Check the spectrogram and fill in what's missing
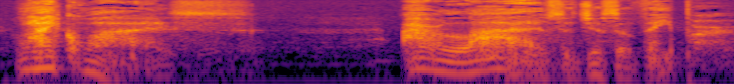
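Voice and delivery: breathy whispered aside; hushed sermon whisper. Real, not acted. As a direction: drop to a whisper for weight.

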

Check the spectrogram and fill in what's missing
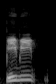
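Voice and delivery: high beep beep horn; car horn beep. Acted.

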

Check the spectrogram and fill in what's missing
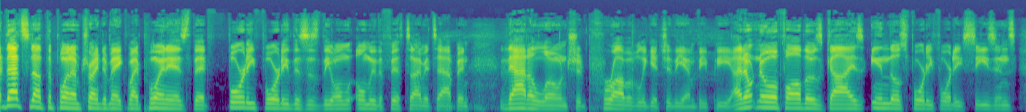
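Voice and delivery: usual speaking voice

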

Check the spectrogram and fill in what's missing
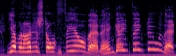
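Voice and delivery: high-pitched quick imitating; mock doubter, then quick retort; mock objection. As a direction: toss off the doubter's excuse lightly. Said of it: "voicing a doubter, then retort".

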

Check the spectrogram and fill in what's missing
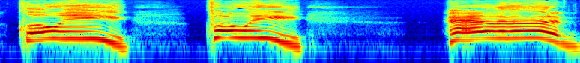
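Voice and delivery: high, drawn-out mock yell; imitated calling out. Imitating friend calling from five levels up, high mock holler. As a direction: call like a friend from far above. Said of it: "I can hear her going".

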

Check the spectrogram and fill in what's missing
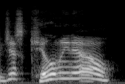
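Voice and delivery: high, hammed-up plea to die; mock despairing Jonah. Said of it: "Jonah's like".

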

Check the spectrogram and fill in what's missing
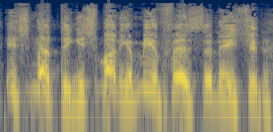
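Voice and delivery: high, slow, grand mobster boast; a mobster waving off a pile of cash, high and slow; mobster quote. Retold or imitated. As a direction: toss the money off like it means nothing. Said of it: "They go".

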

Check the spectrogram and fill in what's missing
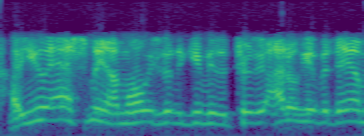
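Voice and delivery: high-pitched, insistent self-defence; retold defiance. Coach answers manager's accusation, retold high-pitched defiance. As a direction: retell standing your ground, pitched well up.

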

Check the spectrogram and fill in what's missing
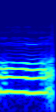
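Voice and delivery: high drawn-out "oh"; mock high-pitched "oh"; imitated head-spin moment. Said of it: "just kind of like this".

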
